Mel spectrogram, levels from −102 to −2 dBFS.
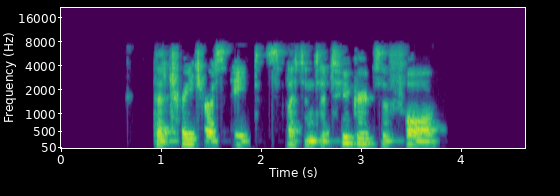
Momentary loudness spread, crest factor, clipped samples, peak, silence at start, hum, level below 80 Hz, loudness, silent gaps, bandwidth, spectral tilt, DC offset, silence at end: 7 LU; 18 dB; under 0.1%; -2 dBFS; 0.95 s; none; -58 dBFS; -18 LUFS; none; 7.8 kHz; -4.5 dB/octave; under 0.1%; 0.9 s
